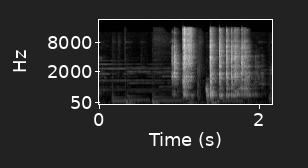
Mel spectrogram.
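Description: Small steel marble clattering along the metal wire rails of a battery-powered kinetic desk toy just switched on, in two quick bursts of rapid clicks about a second in.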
